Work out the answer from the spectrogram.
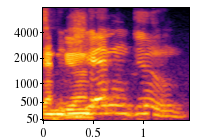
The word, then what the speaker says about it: Şengün: It's Şengün is how it's pronounced.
